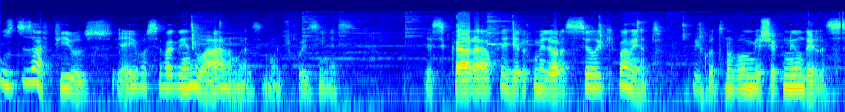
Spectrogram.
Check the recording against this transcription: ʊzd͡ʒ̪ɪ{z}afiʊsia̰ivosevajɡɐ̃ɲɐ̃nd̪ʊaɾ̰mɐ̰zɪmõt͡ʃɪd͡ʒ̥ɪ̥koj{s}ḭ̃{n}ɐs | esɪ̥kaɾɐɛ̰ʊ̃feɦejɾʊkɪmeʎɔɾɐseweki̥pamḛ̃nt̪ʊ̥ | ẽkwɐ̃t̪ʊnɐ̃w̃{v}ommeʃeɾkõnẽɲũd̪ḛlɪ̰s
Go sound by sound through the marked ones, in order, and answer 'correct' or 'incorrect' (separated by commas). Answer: correct, incorrect, incorrect, correct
